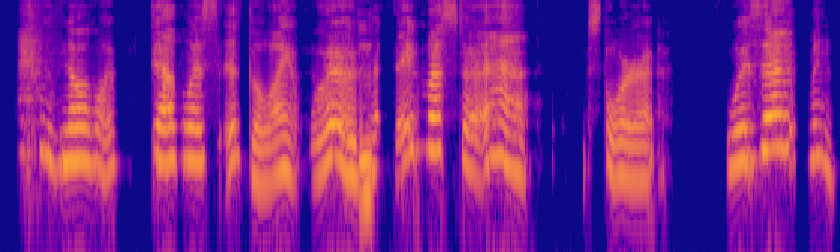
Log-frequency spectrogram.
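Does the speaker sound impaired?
Yes: cerebral palsy; born premature at about 3 pounds, brain freeze at 3 days old, wheelchair user, physical therapy; could not speak early, no babbling, went straight to 4-year-old vocabulary, speech therapy in public school.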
